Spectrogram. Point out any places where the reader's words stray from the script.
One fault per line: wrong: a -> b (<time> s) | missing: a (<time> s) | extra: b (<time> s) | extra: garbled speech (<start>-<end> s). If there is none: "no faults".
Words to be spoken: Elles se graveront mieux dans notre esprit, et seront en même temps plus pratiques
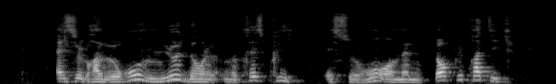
no faults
